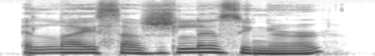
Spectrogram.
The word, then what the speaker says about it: Eliza Schlesinger: Det finns en komiker som heter Eliza Schlesinger. Och det uttalas exakt så.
